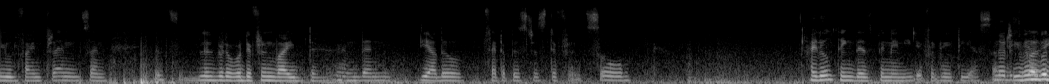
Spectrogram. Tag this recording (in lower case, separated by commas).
inside a small room, speech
